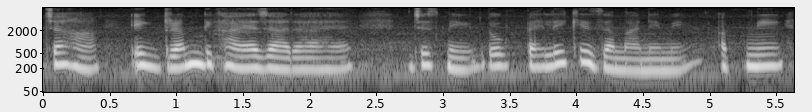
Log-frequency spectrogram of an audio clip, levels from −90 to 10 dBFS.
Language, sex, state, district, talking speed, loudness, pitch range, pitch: Hindi, female, Chhattisgarh, Raipur, 150 wpm, -14 LUFS, 205-245 Hz, 225 Hz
